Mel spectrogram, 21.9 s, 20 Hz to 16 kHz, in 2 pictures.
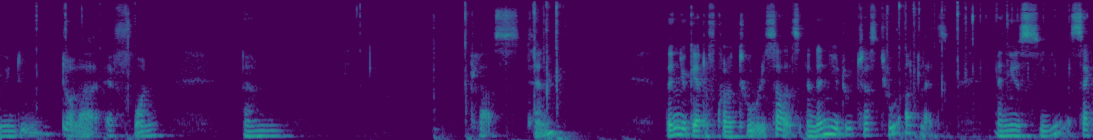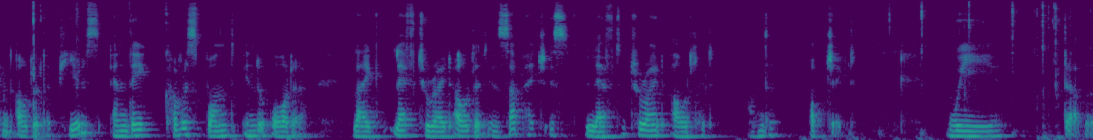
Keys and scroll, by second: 9.1 super+c, 9.3 super+v, 20.8 super+e, 21.5 super+c, 21.6 super+v.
